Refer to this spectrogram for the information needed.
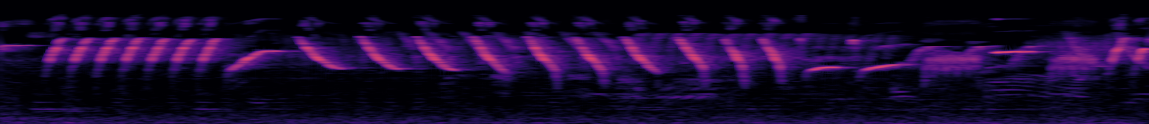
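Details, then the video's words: Champion male canary singing rapid repeated descending sweeps, several per second, in long rolling tours, ending with brief warbled and trilled notes, very high and continuous. "burung kenari jantan gacor juara umum lomba"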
